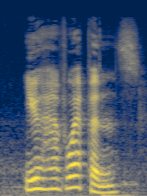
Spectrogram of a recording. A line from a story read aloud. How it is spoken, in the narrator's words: Eleanor quietly asks Gemma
